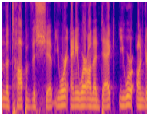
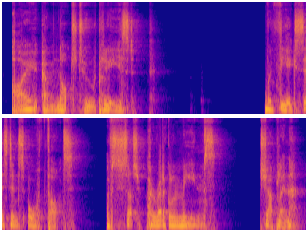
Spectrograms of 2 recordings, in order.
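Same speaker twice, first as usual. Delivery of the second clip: much deeper, low, very deep voice; 11 semitones lower than usual. Narrator voices an unseen speaker heard as the party leaves: much deeper voice. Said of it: "A much, much deeper voice".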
